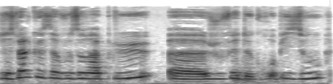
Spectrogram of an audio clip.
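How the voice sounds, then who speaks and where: A woman in her early twenties, hoarse from a sore throat and a cold, talking in a hesitant casual vlog with many pauses and restarts. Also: sits high, fairly even intonation, a little mellow. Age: 20s. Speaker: vlogger.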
